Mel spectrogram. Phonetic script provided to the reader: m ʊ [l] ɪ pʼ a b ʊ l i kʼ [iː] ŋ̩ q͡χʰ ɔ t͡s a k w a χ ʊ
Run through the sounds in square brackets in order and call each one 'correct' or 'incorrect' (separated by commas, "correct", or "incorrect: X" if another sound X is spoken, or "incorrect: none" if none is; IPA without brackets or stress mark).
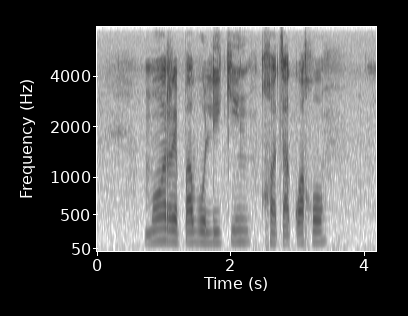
incorrect: r, incorrect: i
